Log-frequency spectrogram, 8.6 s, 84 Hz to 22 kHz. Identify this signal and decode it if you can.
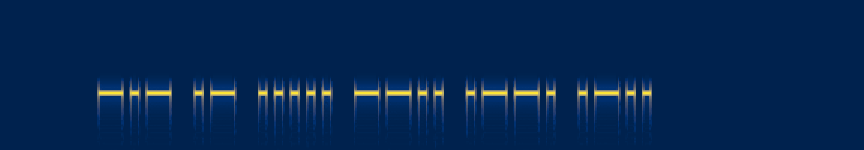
Morse code, heard as a keyed tone, about 15 wpm, 700 Hz. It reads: KA5ZPL
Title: USA Call Signs - 6 Characters - Repeated 2x - 15wpm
